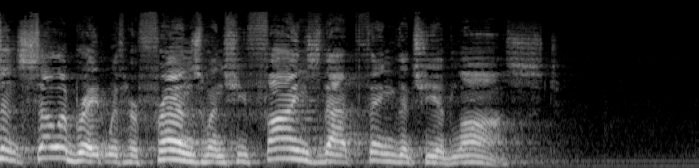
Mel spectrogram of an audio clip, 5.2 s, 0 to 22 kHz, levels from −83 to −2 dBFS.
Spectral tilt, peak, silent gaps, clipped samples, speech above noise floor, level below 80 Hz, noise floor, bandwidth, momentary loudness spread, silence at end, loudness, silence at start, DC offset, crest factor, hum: -5 dB/octave; -2 dBFS; none; under 0.1%; 39 dB; -60 dBFS; -60 dBFS; 16.5 kHz; 9 LU; 1.2 s; -21 LUFS; 0 s; under 0.1%; 20 dB; none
